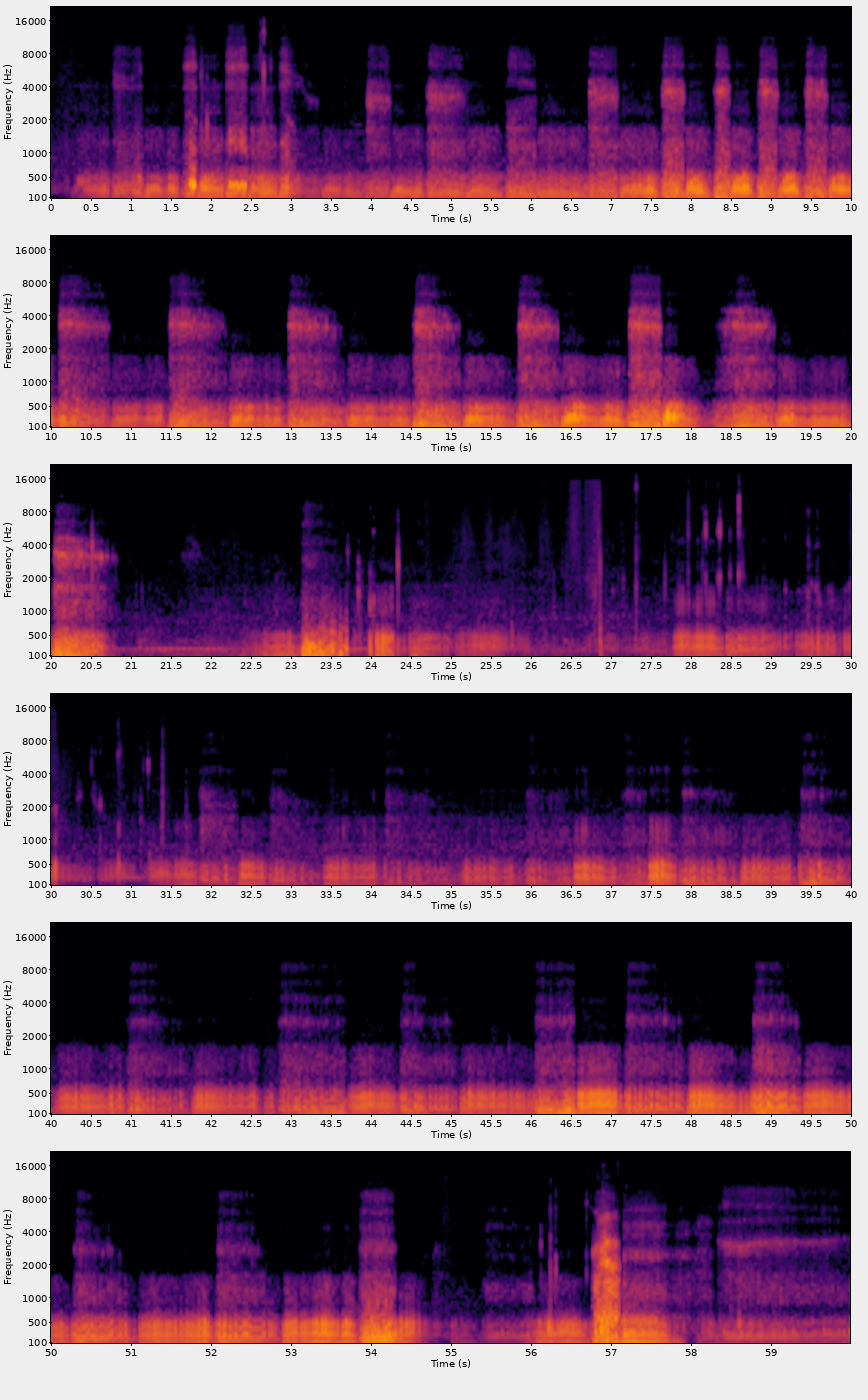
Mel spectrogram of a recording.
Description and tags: my cat purring
field-recording, purring, cat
